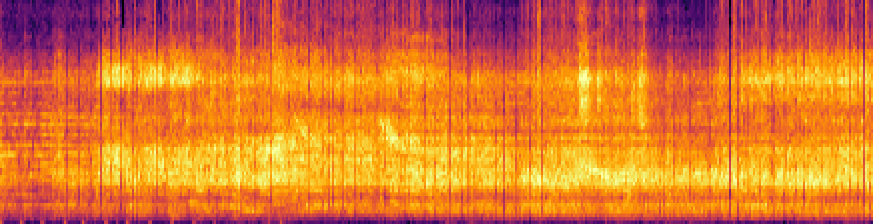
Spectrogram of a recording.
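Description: An energy blast roars loudly.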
